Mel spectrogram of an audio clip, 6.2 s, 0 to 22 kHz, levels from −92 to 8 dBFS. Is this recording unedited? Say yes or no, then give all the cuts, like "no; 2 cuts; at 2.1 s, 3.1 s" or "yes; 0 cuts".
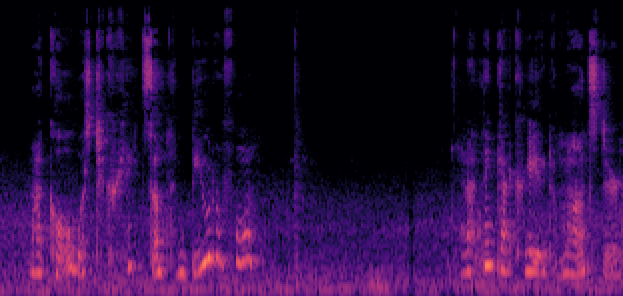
no; 1 cut; at 4.1 s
